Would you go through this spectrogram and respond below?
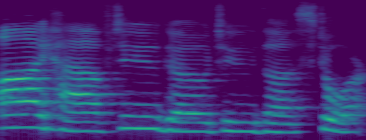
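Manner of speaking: slow, mechanical, robotic, every word set apart. An example sentence in a language lesson, said robotic, word by word. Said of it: "very robotic tone there".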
